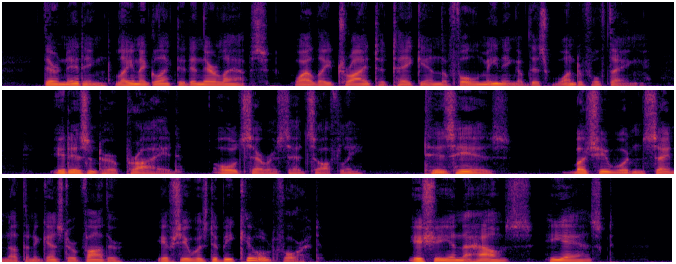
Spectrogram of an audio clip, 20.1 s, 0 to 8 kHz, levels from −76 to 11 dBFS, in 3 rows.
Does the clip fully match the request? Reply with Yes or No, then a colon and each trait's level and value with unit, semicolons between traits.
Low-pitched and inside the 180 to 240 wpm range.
No: very low, 95 Hz; average, 165 wpm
